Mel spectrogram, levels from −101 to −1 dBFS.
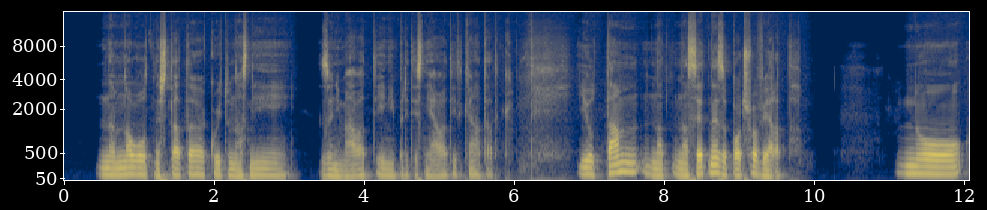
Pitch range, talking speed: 100-115 Hz, 105 wpm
